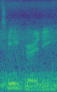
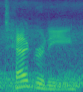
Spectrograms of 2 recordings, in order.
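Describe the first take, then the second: First: The name begins with a separate 'tee' sound. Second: The name begins with a short 'teg' sound. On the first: The speaker calls it wrong. "not T-Gritty" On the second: The speaker calls it right. "it's Team Tegrity"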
